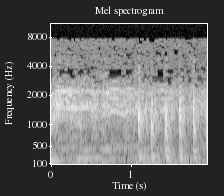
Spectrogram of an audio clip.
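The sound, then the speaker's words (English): After a moment of quiet room tone, someone raps on a door about six times in a quick, steady rhythm, the knocks fairly loud. “Never mind the kiss. Answer the door.”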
